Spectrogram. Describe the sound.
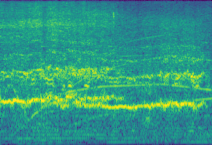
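Police cars speeding in a high-speed pursuit, an unmarked unit among them: a continuous loud roar of engines and road noise with a sustained squealing tone running through it, no voices.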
